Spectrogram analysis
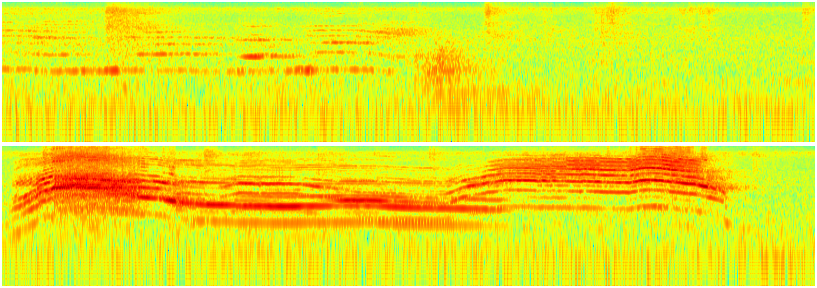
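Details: Fighting cats, angry: soft low moans at first, then a sudden loud wavering yowl bending up and down, and a second high, strained howl held for about a second before stopping.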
